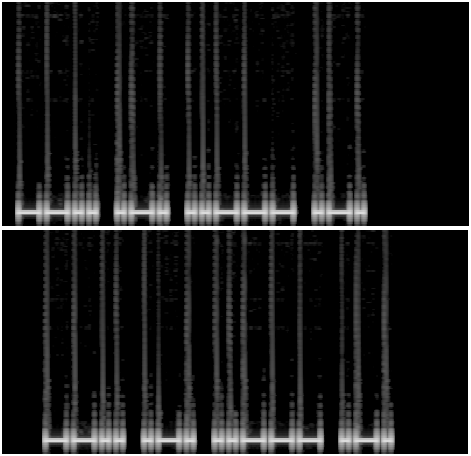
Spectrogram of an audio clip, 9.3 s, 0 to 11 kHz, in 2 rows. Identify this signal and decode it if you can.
Morse code, heard as a keyed tone, about 17 wpm, 700 Hz. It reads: ZR2R ZR2R
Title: DXCC-100 Call Signs - 4 Characters - Repeated 3x - 17wpm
